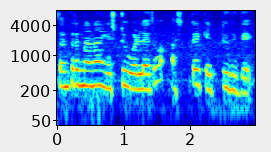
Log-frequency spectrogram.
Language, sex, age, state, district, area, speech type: Kannada, female, 30-45, Karnataka, Tumkur, rural, spontaneous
